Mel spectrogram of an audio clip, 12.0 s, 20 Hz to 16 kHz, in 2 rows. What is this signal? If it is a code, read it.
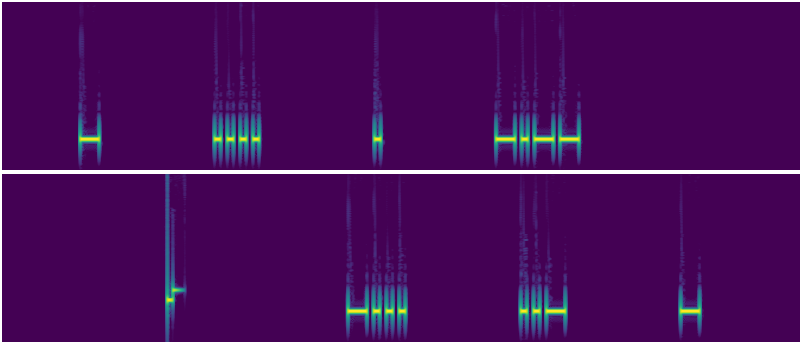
Morse code, heard as a keyed tone, about 25 wpm, spaced as for 9 wpm, 700 Hz. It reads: THEY BUT
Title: 6x Character Spacing - Top 100 Words - 25wpm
